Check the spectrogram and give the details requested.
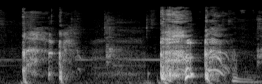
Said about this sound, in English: You hear me coughing.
